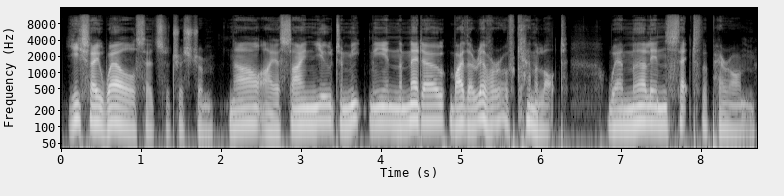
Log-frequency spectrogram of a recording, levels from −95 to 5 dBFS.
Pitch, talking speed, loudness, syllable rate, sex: 105 Hz, 180 wpm, -18 LUFS, 4.4 syllables/s, male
